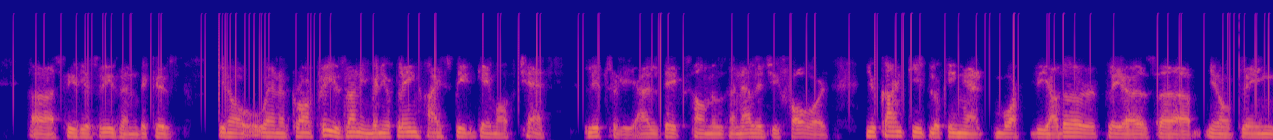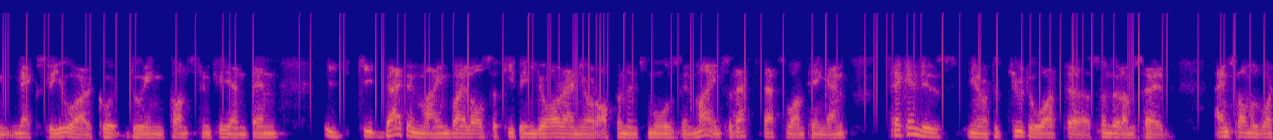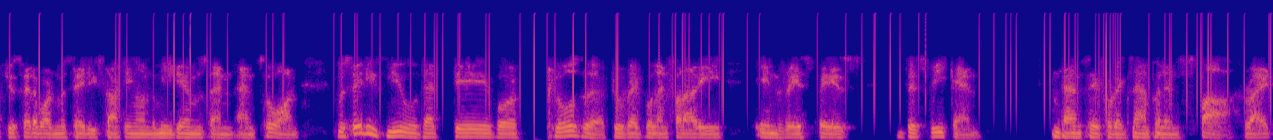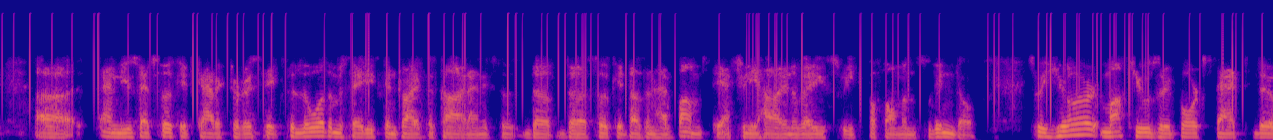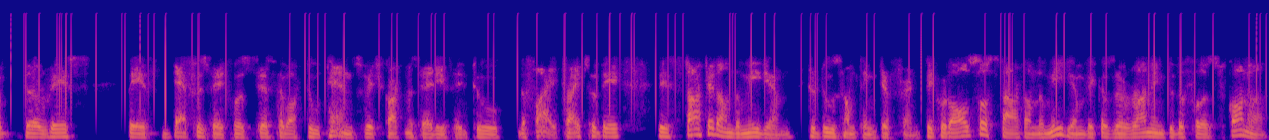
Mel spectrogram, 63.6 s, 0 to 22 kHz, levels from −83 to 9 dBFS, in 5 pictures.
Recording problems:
garbled, watery; badly; nothing above 4 kHz
crackle, like an old record; noticeable; 10 dB below the speech

